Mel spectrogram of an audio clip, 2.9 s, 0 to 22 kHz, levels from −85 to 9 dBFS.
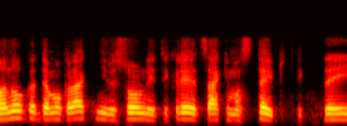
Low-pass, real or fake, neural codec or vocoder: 7.2 kHz; fake; codec, 24 kHz, 0.5 kbps, DualCodec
